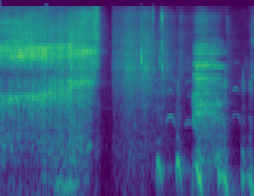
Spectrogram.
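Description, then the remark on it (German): A voice imitates loud soup slurping: a long, hissy airy suck for about a second, a short pause, then a run of quick wet slurps and gulps with another breathy suck. “Und was ich voll feiert, ist die Suppenschlürf-Szene in der Episode, wenn der Mando gegen die Cara Dune kämpft und sie dann so übereinander sie ruhen und dann die Knarren ins Gesicht töten und dann hörst du gerade so.”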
